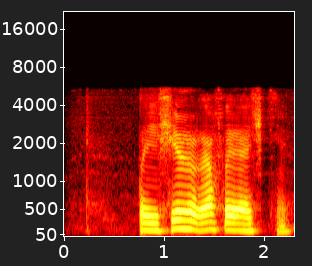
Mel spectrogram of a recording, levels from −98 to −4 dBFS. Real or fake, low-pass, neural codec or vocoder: fake; 5.4 kHz; codec, 44.1 kHz, 1.7 kbps, Pupu-Codec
